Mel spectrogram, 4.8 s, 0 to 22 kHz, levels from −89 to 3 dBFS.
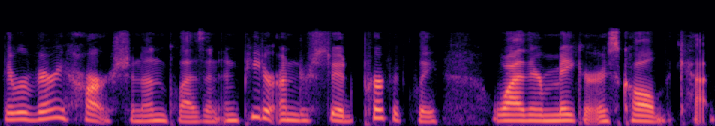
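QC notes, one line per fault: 0.05–4.5 s, automatic gain rising: the level of the speech and the background swells together by about 8 dB, as the gain control slowly raises its gain on a quiet input.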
